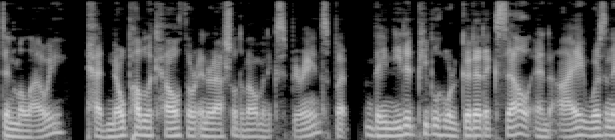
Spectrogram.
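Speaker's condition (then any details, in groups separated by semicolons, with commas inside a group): No condition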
